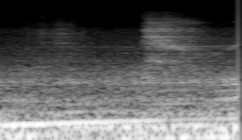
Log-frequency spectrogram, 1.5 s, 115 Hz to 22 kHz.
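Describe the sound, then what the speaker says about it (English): Bentley W12 engine feeding a titanium Akrapovic exhaust, pulling hard under acceleration as a loud, steady drone with a low hum. Brief and close, with a brighter lift near the end. "this W12 is connected to a titanium Akrapovic exhaust system"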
